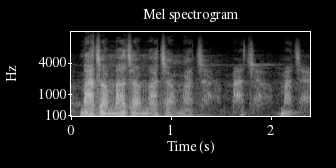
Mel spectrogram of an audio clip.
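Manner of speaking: murmured yes yes, fading from soft to a breathless whisper; defeated agreement dying away into a whisper. Acted.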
